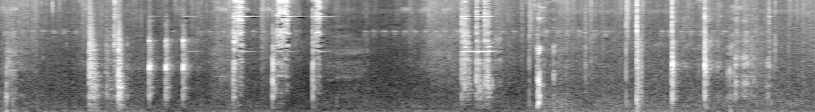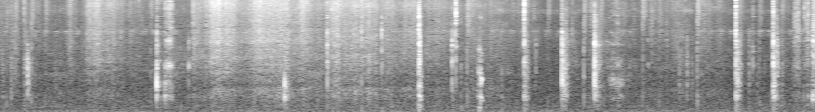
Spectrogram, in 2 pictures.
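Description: Irregular clinks and knocks of utensils and cookware during food preparation, with a few seconds of hiss a little past the middle.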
